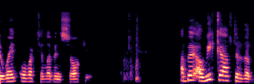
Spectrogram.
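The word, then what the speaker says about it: Sauchie: So Scotland's biggest poltergeist case, the Socky poltergeist. Is that the right way to pronounce it?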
